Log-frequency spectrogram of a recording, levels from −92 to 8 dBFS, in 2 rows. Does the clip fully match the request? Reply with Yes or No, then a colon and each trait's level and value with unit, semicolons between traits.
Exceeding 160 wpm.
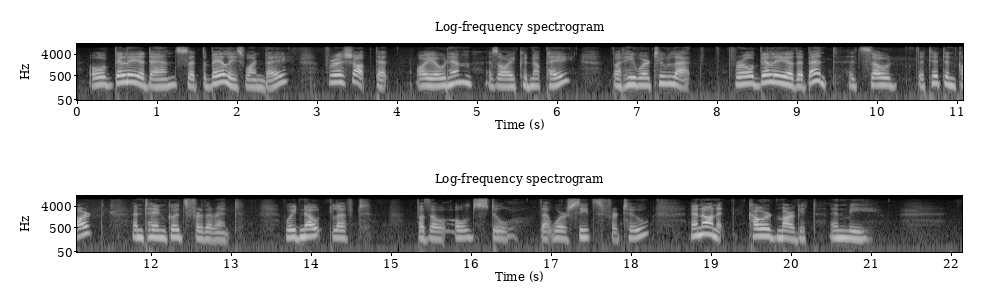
Yes: average, 175 wpm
